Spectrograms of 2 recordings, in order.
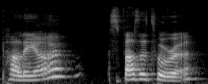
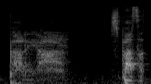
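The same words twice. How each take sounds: First: It is spoken in a normal voice. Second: It is spoken in a whisper.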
